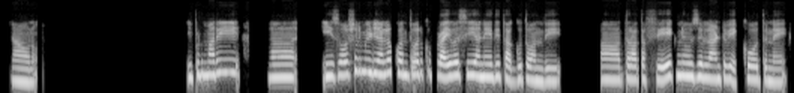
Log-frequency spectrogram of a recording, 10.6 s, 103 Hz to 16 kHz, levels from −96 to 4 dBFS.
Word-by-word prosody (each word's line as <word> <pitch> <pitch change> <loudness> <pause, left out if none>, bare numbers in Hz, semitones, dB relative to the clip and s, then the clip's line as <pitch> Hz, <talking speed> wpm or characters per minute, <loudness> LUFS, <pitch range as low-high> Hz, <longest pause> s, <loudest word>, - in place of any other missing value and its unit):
అవును. 195 -2 -1 2.1
ఇప్పుడు 275 +3 -2
మరీ 305 +3 +1 0.7
ఆహ్, 245 0 +1 0.4
ఈ - - +4
సోషల్ 285 +5 -1
మీడియాలో 310 -2 +3
కొంతవరకు 285 +1 -1
ప్రైవసీ 260 +2 +4
అనేది 250 0 +3
తగ్గుతోంది. 205 -2 -1 0.7
ఆహ్, 215 -1 -1
తర్వాత 225 0 0
ఫేక్ 235 +5 +3
న్యూసుళ్ళు 255 -2 +3
లాంటివెక్కువవుతున్నాయి. 215 -3 -1
245 Hz, 90 wpm, -18 LUFS, 215-275 Hz, 2.1 s, ఈ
